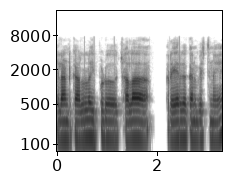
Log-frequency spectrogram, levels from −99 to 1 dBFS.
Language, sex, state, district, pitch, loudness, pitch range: Telugu, male, Andhra Pradesh, Srikakulam, 125 Hz, -22 LUFS, 120-130 Hz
